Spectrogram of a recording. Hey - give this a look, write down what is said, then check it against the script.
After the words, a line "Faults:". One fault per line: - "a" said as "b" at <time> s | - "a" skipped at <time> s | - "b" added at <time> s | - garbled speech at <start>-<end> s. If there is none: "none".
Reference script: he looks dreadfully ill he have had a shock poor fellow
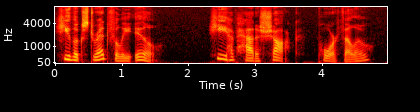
he looks dreadfully ill he have had a shock poor fellow
Faults:
none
